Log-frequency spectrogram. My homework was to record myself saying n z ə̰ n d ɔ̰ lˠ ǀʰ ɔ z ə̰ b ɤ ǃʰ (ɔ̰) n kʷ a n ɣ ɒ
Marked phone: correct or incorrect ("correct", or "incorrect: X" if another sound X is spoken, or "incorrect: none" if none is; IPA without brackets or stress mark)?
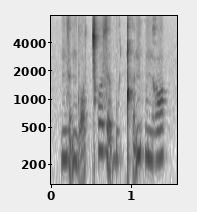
incorrect: ə̰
